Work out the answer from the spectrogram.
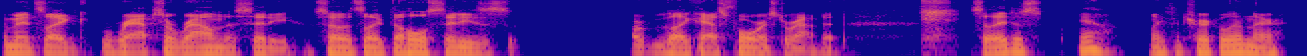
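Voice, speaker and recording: An American man with a mid-pitched voice chats loosely as a podcast host. He tells stories in a blunt, sweary way. The sound is dry and free of room. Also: steady tone, brisk, a bit bright, dry recording. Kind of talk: casual chat among friends.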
